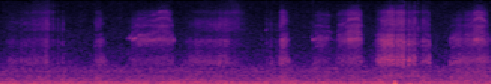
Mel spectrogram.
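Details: Pet male cat snoring loudly in his sleep with his eyes open, possibly dreaming: raspy, wheezy breaths in short bursts about once a second over a low, steady rumble.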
